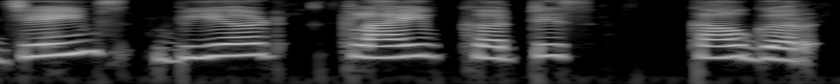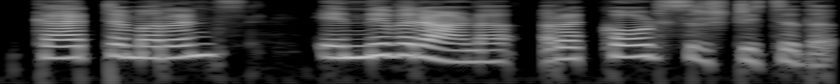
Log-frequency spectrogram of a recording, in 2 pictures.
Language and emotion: Malayalam, neutral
